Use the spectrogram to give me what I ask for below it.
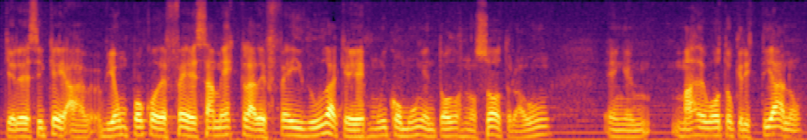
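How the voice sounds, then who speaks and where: A man's voice: mid-range voice, darkish tone. Man teaching a conversational Bible lesson. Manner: conversational, checks in with listeners with frequent questions; tells light jokes to the class. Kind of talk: Sunday school Bible lesson.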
